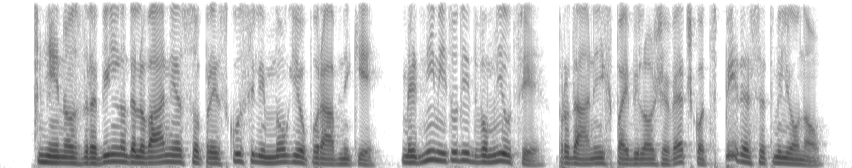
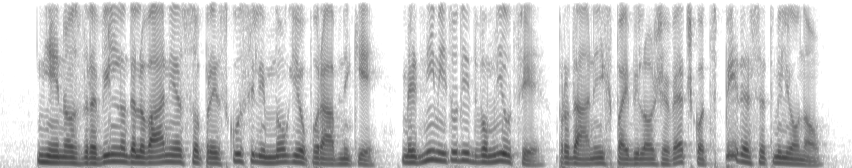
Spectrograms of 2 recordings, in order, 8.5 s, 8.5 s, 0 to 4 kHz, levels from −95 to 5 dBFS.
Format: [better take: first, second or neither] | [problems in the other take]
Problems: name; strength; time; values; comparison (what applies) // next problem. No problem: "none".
second | noise reduction (neural mask model DeepFilterNet 3)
